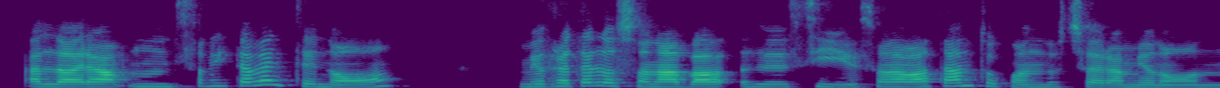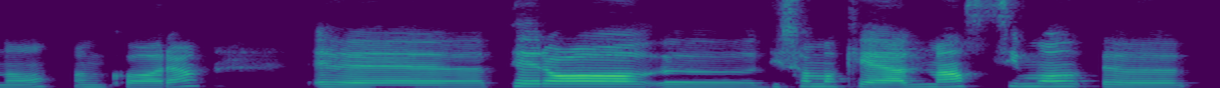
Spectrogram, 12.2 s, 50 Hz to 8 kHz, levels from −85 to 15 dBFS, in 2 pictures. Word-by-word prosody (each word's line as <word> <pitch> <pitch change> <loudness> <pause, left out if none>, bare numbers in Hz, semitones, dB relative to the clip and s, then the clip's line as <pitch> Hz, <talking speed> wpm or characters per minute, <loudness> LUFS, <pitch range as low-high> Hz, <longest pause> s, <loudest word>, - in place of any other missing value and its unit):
Allora, 215 -1 +4
uhm, 225 -1 -14
solitamente 275 - -5
no. 195 +8 -5 0.6
Mio 230 +2 -7
fratello 280 +3 -3
suonava 215 -4 +4
ehm, 215 -1 -11
sì, 210 -2 -9
suonava 215 +1 +1
tanto 275 0 -2
quando 195 -2 -9
c'era 195 -1 -3
mio 190 0 -9
nonno 185 +3 -9
ancora. 190 +6 -5 0.5
Ehm, 185 -2 -4
però, 235 -2 +7
uhm, 195 -1 -10
diciamo 230 +3 -7
che 220 -3 -1
al 190 +1 +3
massimo, 240 +2 0
uhm, 190 -2 -8
215 Hz, 120 wpm, -25 LUFS, 190-235 Hz, 0.6 s, però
